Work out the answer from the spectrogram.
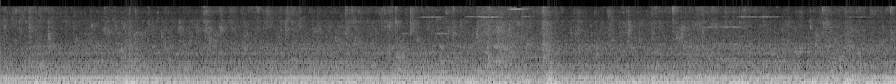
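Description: Passenger train rolling slowly, heard from inside the coach: a steady low rumble under a constant hum, with a few brief knocks.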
